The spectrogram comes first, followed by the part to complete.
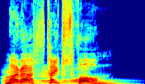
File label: Male Mogu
